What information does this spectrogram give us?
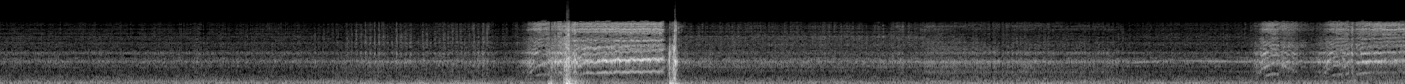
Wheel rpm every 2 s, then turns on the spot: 0, 10, 40, 50, 10, 20, 50.
2-4 8-12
